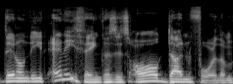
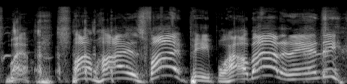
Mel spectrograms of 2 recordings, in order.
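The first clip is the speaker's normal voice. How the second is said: Barney Fife; 12 semitones higher than usual. Retold or imitated. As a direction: lay on a squeaky, stretched-out Barney Fife, baked. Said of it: "You know, Barney Fife".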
